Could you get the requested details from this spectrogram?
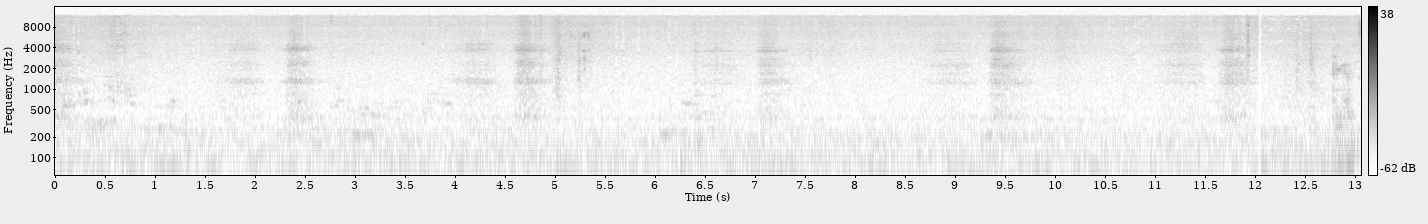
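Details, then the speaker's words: Normal breath sounds on chest auscultation during a simulated student respiratory examination of a volunteer, who is asked to breathe deeply in and out through the mouth with arms crossed in front to move the scapulae aside; vital signs normal. "please continue to breathe deeply in and out through your mouth while I'm busy"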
